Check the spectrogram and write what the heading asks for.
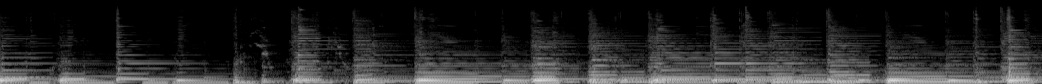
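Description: Acoustic guitar playing an instrumental passage between sung verses, strummed chords struck about twice a second.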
